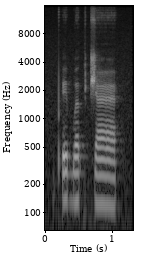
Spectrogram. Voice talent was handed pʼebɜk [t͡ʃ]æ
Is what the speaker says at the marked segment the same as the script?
yes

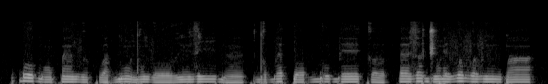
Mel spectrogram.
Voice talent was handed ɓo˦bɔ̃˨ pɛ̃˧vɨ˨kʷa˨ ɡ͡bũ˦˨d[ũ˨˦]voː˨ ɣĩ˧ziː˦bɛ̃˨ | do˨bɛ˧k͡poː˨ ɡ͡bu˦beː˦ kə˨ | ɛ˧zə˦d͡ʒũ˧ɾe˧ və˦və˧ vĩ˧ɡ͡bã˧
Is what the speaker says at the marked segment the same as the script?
no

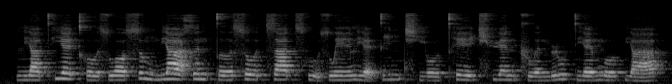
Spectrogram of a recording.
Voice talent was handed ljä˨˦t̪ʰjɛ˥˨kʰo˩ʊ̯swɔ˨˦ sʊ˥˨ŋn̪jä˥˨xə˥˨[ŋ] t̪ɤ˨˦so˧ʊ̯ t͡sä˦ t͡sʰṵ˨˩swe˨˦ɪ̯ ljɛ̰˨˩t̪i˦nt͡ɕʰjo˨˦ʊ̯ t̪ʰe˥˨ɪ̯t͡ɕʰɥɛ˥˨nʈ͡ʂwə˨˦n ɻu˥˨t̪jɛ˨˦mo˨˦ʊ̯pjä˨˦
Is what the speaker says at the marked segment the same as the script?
no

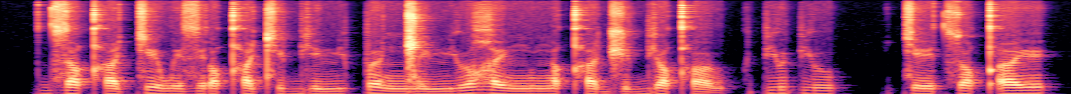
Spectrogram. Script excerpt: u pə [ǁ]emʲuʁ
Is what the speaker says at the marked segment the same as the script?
no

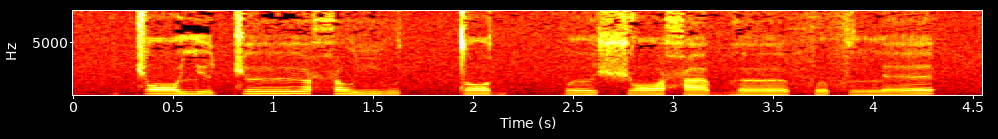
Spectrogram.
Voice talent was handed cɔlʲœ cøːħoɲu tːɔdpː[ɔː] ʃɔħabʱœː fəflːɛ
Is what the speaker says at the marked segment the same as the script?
no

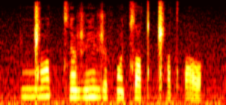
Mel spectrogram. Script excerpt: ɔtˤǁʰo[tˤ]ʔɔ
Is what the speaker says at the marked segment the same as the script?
yes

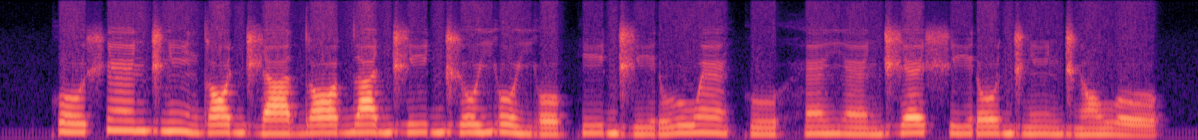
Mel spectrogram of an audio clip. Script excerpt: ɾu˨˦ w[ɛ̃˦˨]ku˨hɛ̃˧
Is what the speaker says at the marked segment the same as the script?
yes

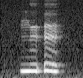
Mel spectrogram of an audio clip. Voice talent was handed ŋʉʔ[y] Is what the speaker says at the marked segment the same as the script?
no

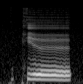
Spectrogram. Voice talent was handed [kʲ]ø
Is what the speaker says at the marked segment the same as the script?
yes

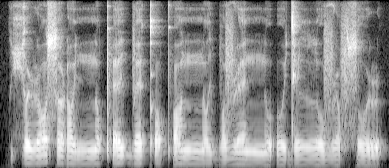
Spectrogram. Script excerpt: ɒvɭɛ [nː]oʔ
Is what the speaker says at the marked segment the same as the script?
yes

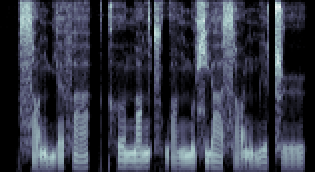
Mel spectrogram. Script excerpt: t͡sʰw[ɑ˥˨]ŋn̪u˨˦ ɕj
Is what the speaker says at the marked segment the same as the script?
no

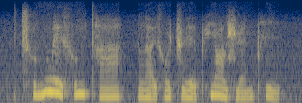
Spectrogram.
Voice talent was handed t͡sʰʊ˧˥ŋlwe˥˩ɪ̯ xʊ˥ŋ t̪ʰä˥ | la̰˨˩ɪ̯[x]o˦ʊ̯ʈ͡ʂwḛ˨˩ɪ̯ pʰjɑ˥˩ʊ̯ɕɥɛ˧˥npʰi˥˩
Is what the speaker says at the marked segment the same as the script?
yes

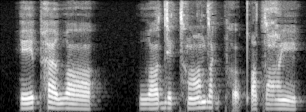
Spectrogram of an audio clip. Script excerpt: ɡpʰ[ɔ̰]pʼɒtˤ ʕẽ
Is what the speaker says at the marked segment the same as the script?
yes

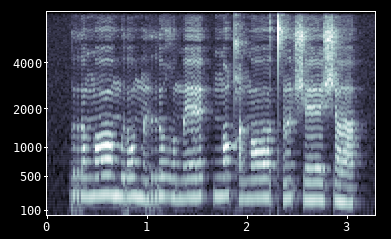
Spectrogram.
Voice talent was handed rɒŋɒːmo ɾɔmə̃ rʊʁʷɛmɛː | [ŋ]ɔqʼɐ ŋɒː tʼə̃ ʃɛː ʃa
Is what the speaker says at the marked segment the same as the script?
yes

